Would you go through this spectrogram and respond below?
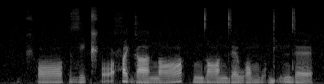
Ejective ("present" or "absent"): present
